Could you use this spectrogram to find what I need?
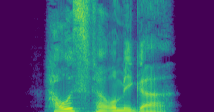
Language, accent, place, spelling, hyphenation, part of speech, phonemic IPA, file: German, Germany, Berlin, hausförmiger, haus‧för‧mi‧ger, adjective, /ˈhaʊ̯sˌfœʁmɪɡɐ/, De-hausförmiger.ogg
- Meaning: inflection of hausförmig: 1. strong/mixed nominative masculine singular 2. strong genitive/dative feminine singular 3. strong genitive plural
